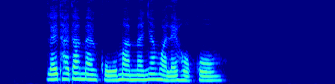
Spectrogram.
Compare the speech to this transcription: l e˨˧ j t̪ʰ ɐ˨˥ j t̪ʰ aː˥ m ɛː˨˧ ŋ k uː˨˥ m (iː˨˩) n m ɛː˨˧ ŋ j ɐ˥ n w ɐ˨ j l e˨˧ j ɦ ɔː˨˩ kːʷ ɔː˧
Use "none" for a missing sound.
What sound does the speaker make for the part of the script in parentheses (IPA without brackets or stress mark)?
aː˨˩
